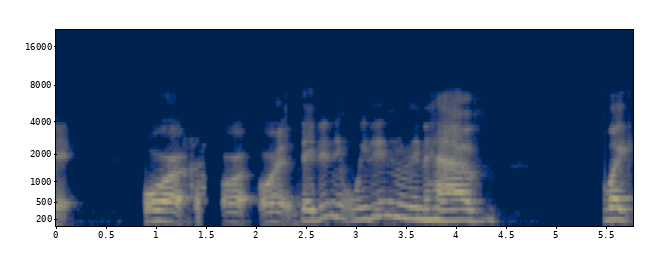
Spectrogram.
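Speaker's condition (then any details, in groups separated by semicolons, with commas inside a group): Cerebral palsy; voice goes up and down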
